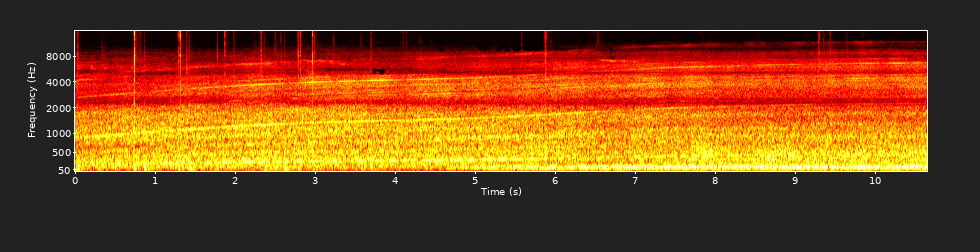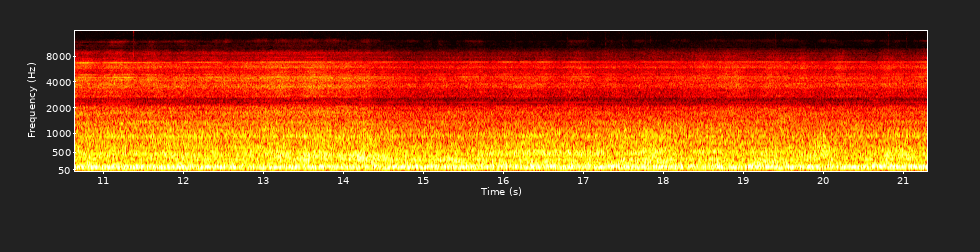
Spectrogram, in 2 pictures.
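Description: Jet engines spool up with a rising whine and a deep roar.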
